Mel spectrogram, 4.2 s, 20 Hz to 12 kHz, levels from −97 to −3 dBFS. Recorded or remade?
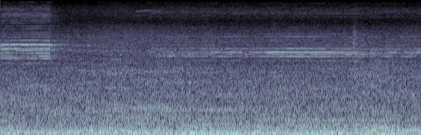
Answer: recorded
